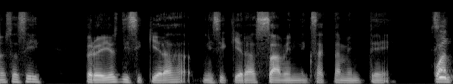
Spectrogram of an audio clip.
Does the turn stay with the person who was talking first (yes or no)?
no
